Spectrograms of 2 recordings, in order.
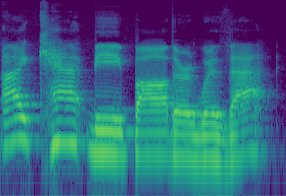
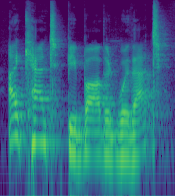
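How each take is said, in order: First: The words flow smoothly together without breaks. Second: The words are broken apart in a choppy way.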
